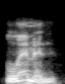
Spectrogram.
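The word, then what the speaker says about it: Lamon: man his name's it's actually prod pronounced lemon now he's a good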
